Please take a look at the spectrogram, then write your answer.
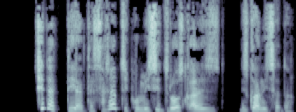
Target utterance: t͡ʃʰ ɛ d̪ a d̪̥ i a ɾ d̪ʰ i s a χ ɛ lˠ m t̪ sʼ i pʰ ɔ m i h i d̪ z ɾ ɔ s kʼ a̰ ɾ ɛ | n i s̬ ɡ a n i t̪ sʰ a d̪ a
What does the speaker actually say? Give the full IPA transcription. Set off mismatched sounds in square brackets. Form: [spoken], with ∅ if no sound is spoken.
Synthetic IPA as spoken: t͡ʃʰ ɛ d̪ a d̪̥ i a ɾ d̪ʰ [a] s a χ ɛ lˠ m t̪ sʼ i pʰ ɔ m i [s] i d̪ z ɾ ɔ s kʼ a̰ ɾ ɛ | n i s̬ ɡ a n i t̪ sʰ a d̪ a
